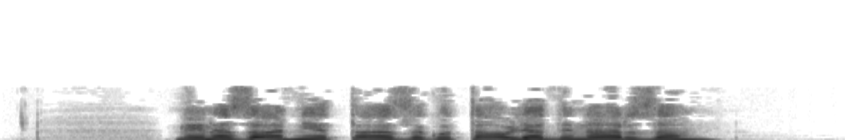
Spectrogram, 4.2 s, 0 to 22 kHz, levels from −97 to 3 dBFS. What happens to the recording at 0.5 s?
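At 0.5 s the speech carries the dull, swirly smear that runs through the whole clip, with nothing above about 8.3 kHz. That layered grit points to transcoding between lossy codecs, likely a low-bitrate MP3 re-encoded to Vorbis, each pass stacking its own artefacts.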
